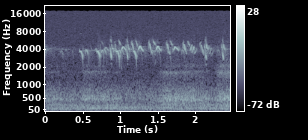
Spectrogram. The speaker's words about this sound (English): A huge flock of crossbills is around here somewhere. Sounds like type 2.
